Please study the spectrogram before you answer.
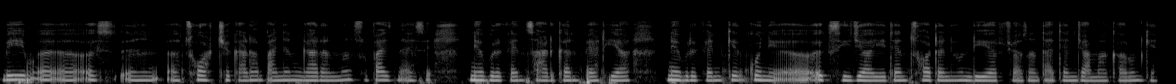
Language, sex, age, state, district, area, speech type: Kashmiri, female, 60+, Jammu and Kashmir, Srinagar, urban, spontaneous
